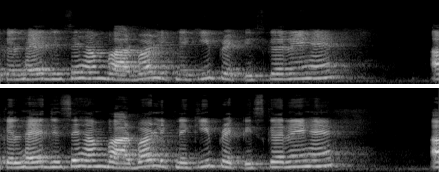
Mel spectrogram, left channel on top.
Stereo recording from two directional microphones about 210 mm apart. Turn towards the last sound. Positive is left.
turn(degrees=-50)  # may be behind; listen again after turning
